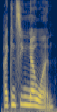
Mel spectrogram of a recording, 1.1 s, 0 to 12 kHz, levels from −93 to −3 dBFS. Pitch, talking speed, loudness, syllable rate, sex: 210 Hz, 265 wpm, -17 LUFS, 6.0 syllables/s, female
